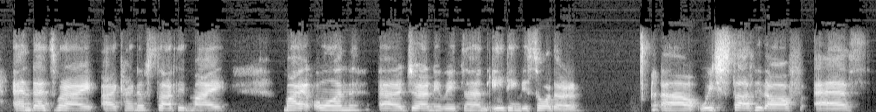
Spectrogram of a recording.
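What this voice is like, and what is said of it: Hungarian accent. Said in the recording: “as you can tell from my, you know, accent, my strange accent... I was born in Hungary”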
